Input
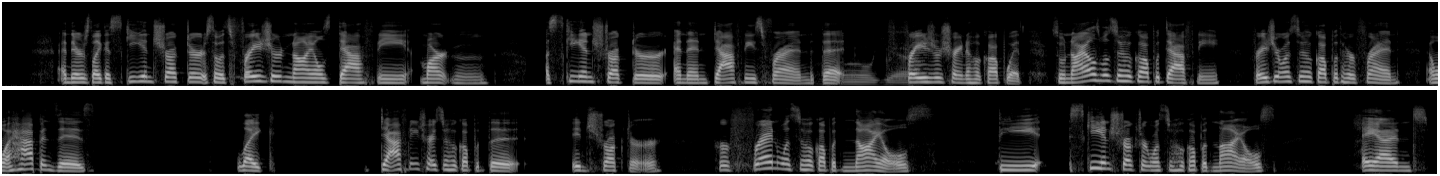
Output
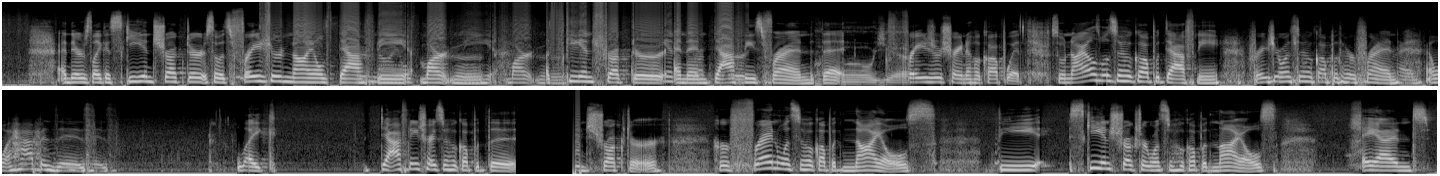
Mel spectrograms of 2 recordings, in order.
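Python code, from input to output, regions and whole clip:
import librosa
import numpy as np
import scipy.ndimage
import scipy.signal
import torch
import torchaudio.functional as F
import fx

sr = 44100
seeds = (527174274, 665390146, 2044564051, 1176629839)

y = fx.chain(x, sr, fx.dead_time(dead_ms=0.1),
    fx.echo_single(ms=852, db=-18.0), at=(2.57, 7.47))
y = fx.chain(y, sr, fx.low_shelf(hz=170.0, db=-11.0),
    fx.level_steps(step_db=11), at=(8.43, 11.05))
y = fx.chain(y, sr, fx.lowpass(hz=2800.0, slope=12),
    fx.over_compress(threshold_db=-35.0, ratio=-1.0),
    fx.echo_single(ms=225, db=-17.5), at=(12.14, 16.83))
y = fx.chain(y, sr, fx.power_curve(exponent=2.0),
    fx.schmitt(flips_db=-31.5), at=(19.49, 20.15))
y = fx.low_shelf(y, sr, hz=260.0, db=6.0)
y = fx.env_flatten(y, sr, amount_pct=70)
y = y * librosa.db_to_amplitude(4.5)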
